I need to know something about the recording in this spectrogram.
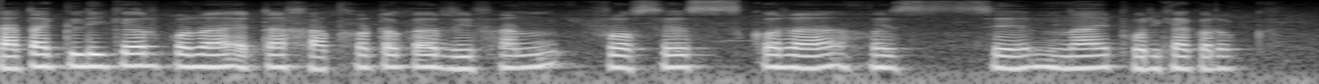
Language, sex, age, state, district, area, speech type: Assamese, male, 30-45, Assam, Biswanath, rural, read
